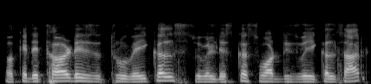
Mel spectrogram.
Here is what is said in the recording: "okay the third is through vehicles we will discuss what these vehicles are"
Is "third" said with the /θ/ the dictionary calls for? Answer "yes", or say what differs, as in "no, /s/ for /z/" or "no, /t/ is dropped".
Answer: no, /t/ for /θ/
